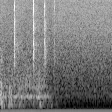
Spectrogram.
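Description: A few faint, short clicks of chalk striking a blackboard in the first second, then near silence: room tone.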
